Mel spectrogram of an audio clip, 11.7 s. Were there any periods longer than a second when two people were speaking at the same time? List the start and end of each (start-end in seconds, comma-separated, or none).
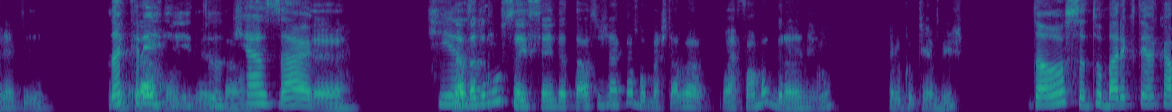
1.1-2.5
